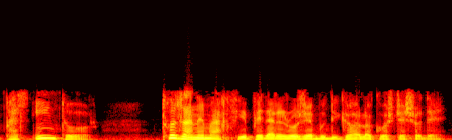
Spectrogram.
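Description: Excitable young woman played by a man, high voice, husky, tinny audio. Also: heavily acted. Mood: chatty. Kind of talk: audiobook character voice.

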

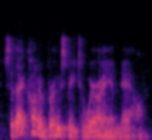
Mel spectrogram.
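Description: A man's voice: medium pitch, animated, a little fast, a little mellow, dull audio. A middle-aged man with an Australian accent, telling his life story as a podcast guest in a thoughtful, searching way with many restarts. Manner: thoughtful, frequent restarts and 'you know'. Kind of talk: reflective storytelling in conversation.

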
